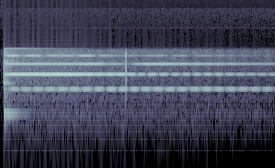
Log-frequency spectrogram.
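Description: The original gong of Major Bowes from the Amateur Hour radio and television show is struck once in an office in Los Angeles, loud, then rings on with a sustained metallic tone that wavers and slowly fades over several seconds. No voices are heard.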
